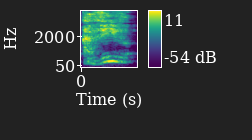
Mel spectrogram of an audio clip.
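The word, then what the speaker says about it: אביב: Abib, ou conformément à la prononciation aviv en hébreu, mot hébreu qui signifie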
